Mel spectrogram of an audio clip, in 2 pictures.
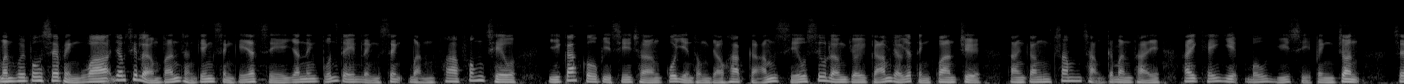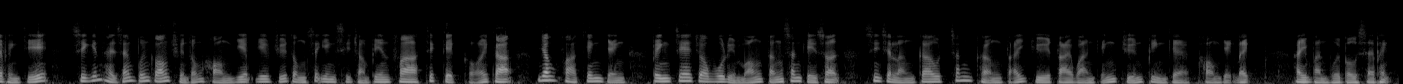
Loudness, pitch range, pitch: -34 LUFS, 100-135 Hz, 115 Hz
